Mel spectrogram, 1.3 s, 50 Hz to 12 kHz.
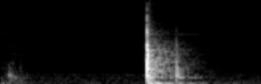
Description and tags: Putting coffee mug to table, recorded with Zoom h1n.
Coffee, mug, table, wooden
